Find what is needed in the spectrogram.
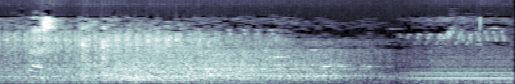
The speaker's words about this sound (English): We're being followed? No. We are. Car behind us, I can hear it.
